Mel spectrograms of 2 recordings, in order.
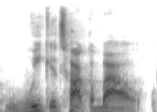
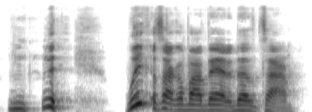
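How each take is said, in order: First: Said in the usual way. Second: The words "we could talk about that another time" said through a laugh, higher and louder. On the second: Real, not acted. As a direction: laugh off the tangent.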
